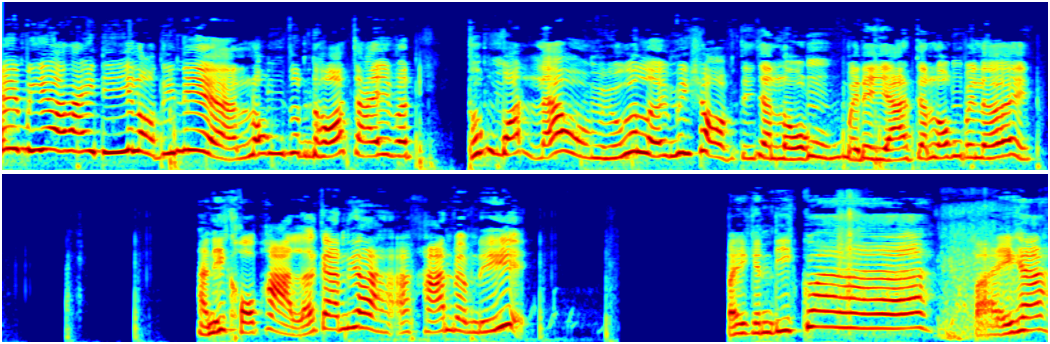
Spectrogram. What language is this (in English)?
Thai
